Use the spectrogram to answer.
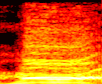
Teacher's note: আর কণ্ঠ নালীয় ধ্বনি যদি বলে একটা, হ, একদম কণ্ঠের নলের ভিতর দিয়ে চলে আসতেছে, হ একটা। আর নাসিক্য ধ্বনি যদি বল দিবে তাহলে হলো 3টা, ও দন্ত ন, ম।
